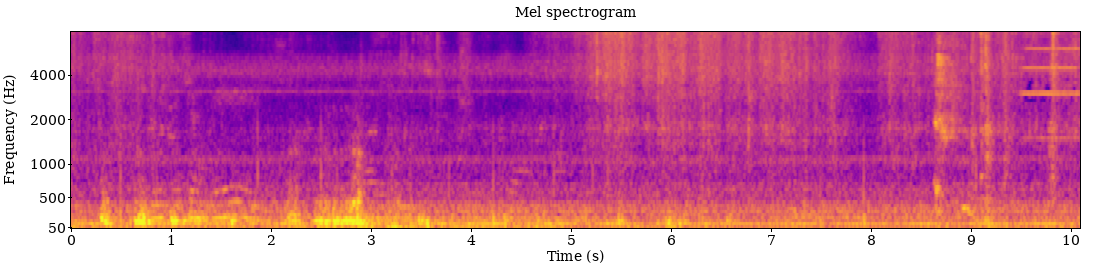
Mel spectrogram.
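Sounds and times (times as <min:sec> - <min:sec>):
steady low hum: 0:00.0 - 0:10.0
high electronic door beeping: 0:09.5 - 0:10.0.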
